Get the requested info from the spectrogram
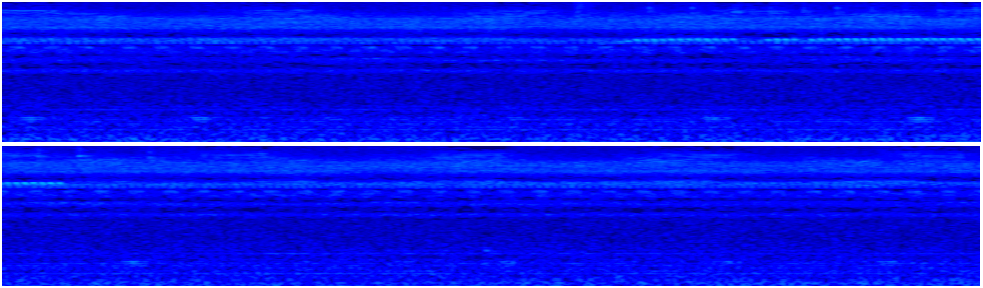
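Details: Crickets and other forest insects on a summer night in the countryside, a soft continuous chorus of high, shimmering trills with rapid pulsed chirps layered over one another, steady throughout with no other clear sounds.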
